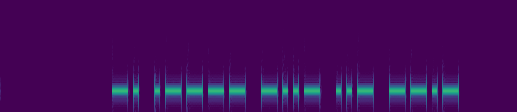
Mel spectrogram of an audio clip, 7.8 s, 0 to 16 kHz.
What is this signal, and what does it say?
Morse code, heard as a keyed tone, about 15 wpm, 700 Hz. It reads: N1XUQ
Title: USA Call Signs - 5 Characters - Repeated 3x - 15wpm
